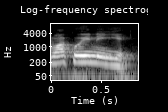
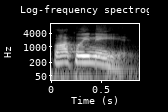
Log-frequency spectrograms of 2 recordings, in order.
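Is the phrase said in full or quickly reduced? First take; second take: reduced; reduced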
